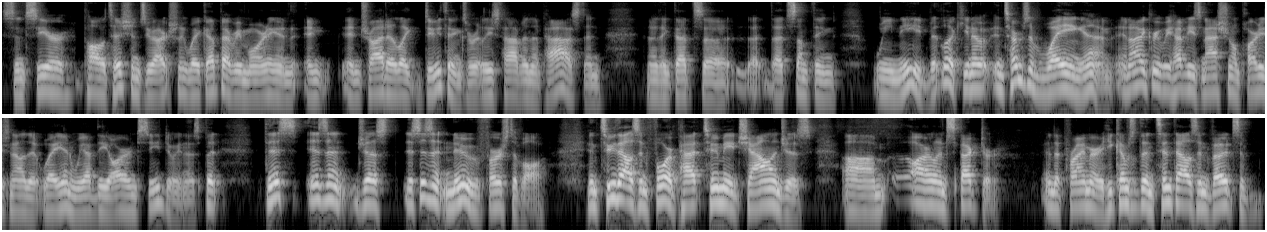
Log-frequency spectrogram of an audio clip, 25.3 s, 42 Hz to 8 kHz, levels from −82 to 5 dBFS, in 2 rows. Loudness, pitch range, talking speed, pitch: -18 LUFS, 105-140 Hz, 215 wpm, 125 Hz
